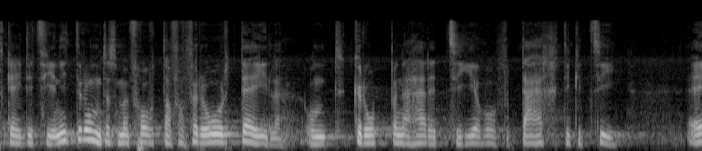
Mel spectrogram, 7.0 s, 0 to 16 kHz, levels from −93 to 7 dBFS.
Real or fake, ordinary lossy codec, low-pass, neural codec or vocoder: fake; none; 9.9 kHz; vocoder, 22.05 kHz, 80 mel bands, WaveNeXt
